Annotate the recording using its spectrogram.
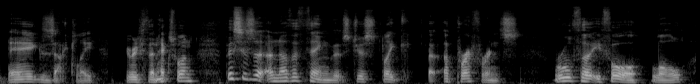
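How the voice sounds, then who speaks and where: A man's voice: mid-range voice, sing-song, moderate pace. Man in casual, emphatic discussion. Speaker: writer co-hosting a reaction discussion. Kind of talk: casual opinionated chat.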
